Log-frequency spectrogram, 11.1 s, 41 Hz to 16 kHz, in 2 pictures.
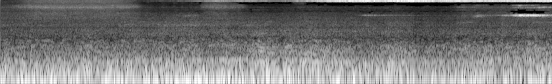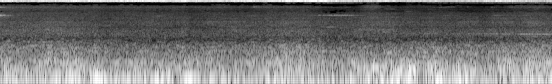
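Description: TTC Line 2 subway train running at speed, a steady loud rumble of wheels on rails heard from on board, with a faint, brief high squeal about five seconds in.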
